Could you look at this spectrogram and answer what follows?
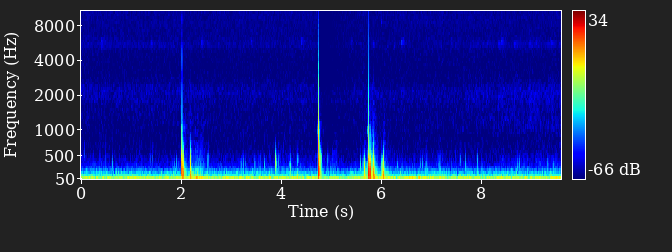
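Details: Person lying down: a few brief, irregular gurgles and clicks over a quiet low hum; bowel sounds, ordinary stomach rumbling.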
